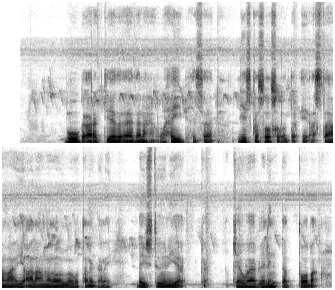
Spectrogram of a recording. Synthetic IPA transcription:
buːɣɐɐɾɐkt̪ʰɪjɐðɐaːðɐnɐɦɐwɑħɑjbɪħɪsaːliːskʰɐsɔːsɔ̰ʕt̪ʰɐ̰ʔɛːʔɐst̪ʰaːmɐɦɐijɞʕɑlaːmɐðɔlɔːɣʊt̪ʰɐlɐɡɐ̰lɛ̰j | ɖɐjst̪ʰɔnɪjɐ̰ | kʰɐ | t͡ʃɐwaːbʕɛlɪnt̪ʰɐd̪ɔːbɐ̰

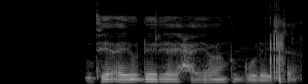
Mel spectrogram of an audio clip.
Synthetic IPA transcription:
ntʰeʔa̰judeɾjajħajawaŋkaɡulesta

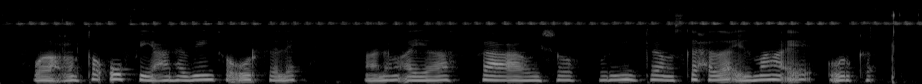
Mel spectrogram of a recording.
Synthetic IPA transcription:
wɑːʕʊnt̪ʰɔʔʊfiːʕɑnhɐβɛːŋkʰɐ̰ʔuːrkʰɐlɛ | ɐ̰nɐʔɐjaːkʰɐʕɑːwɪsɔfʊɾiːŋkʰɐmɐskʰɑħðɐ̰ʔɪ̰lmɐɦɐʔɛ̰ːʔuːrkʰɐ

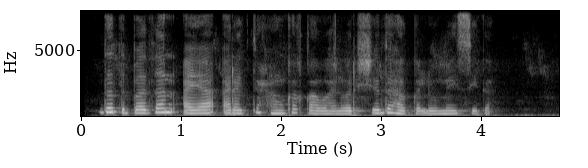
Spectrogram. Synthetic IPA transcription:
d̪ɐd̪bɐðɐnɐjaːʔɐɾɐɡt̪ʰɛħʊŋkʰɐqɑwɐnwɑrʃɐðɐɦɐkʰɐlʊːmɛjsɪɣɐ

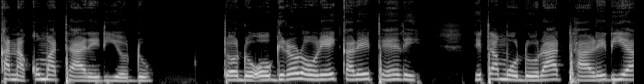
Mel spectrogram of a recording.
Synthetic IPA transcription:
kanakomataɾeɾiɔdo | tɔdooɡeɾɔɾɔːɾjaikaɾetɛɾe | netamodoɾatʰaɾeɾia

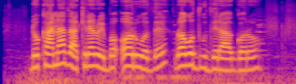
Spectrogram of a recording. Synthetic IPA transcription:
ndokaːnaðakeɾɛɾoebɔʔɔɾwɔðɛɾwaɣoðuðeɾaɣɔɾɔ

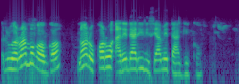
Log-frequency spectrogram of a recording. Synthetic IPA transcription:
ɾuoɾwamʊɣɔɡɔ | nɔɾʊkɔɾʊʔaɾɪdaɾiɾisjamɪtaɡɪkɔ

